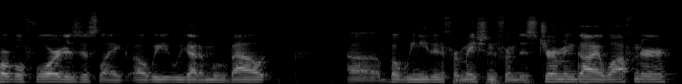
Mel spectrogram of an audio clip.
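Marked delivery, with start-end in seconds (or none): none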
